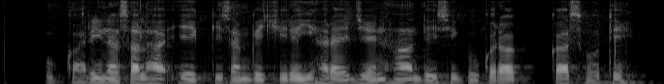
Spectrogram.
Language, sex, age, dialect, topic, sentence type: Chhattisgarhi, male, 18-24, Western/Budati/Khatahi, agriculture, statement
